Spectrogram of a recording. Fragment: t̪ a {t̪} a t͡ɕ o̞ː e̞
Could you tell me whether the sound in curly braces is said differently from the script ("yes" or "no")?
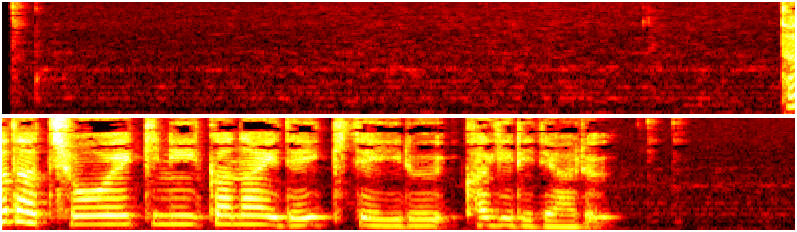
yes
